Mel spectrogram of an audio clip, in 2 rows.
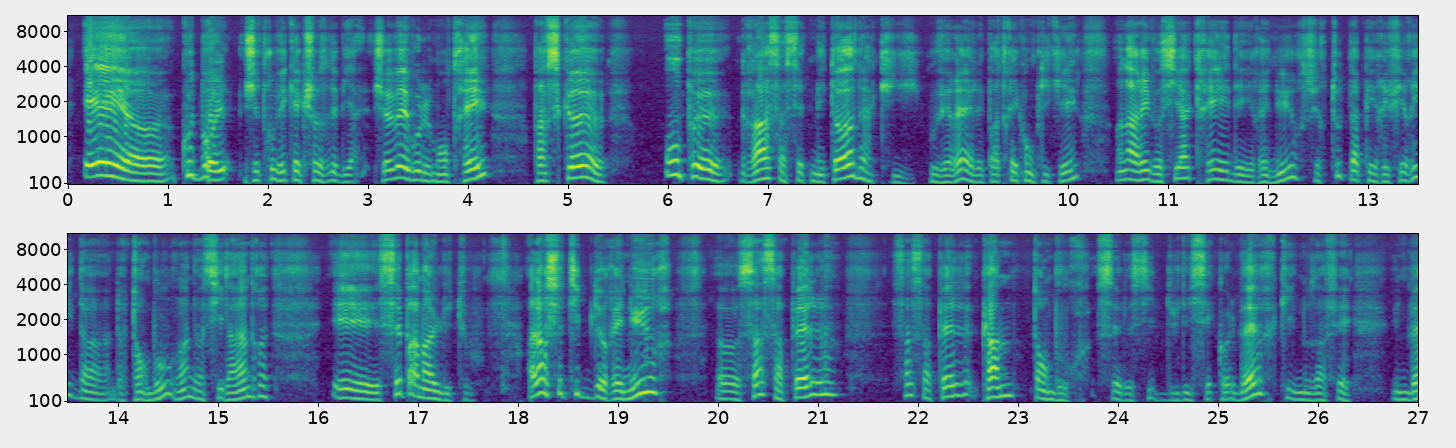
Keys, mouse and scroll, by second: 10.3 click, 11.2-14.0 drag, 14.2-16.8 drag, 17.1-17.9 drag, 21.4 click, 26.9 alt+scroll up 2.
